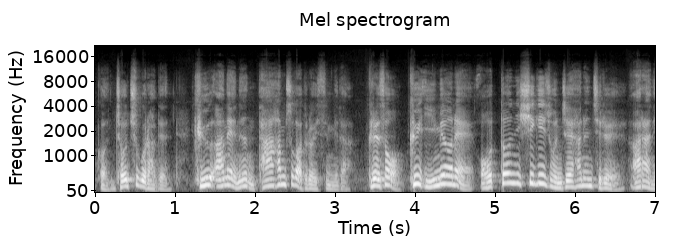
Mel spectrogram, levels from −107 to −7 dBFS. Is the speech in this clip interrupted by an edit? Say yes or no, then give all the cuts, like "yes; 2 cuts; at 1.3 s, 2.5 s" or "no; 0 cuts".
no; 0 cuts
